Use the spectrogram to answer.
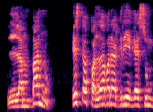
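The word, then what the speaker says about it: λαμβάνω: Lambano, como se debería de pronunciar, lambano.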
